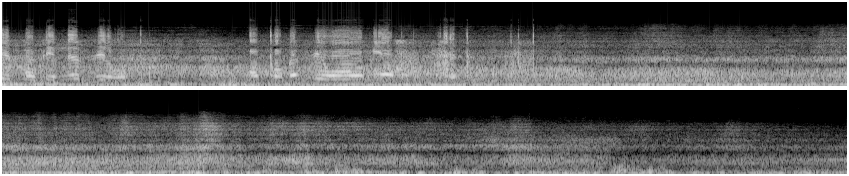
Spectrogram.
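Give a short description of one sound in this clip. A jet airliner's engines roar steadily as it flies in low.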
